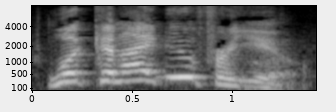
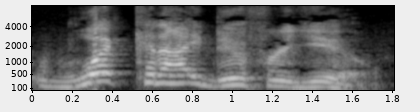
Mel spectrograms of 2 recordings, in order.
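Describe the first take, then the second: First: Eager high ask. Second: Said in the usual way. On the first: Shown as a demonstration. Speaker urging listeners to ask loved ones, eager high plea. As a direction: lift the repeat much higher and a bit louder. Repeated ask, pushed higher.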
